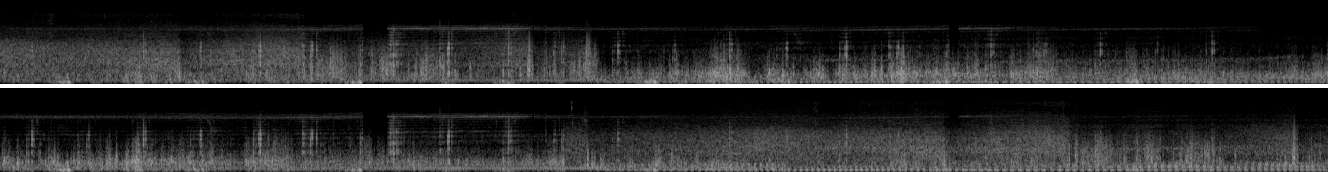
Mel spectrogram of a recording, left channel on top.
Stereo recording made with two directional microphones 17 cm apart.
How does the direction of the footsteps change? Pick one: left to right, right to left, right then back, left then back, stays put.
right to left.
